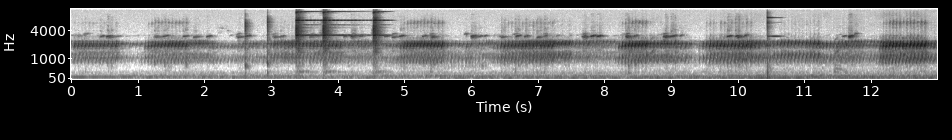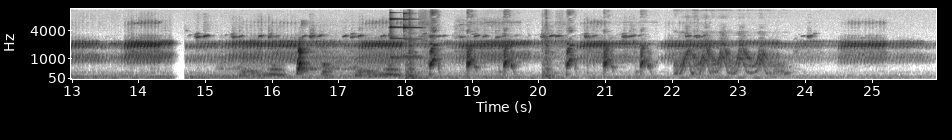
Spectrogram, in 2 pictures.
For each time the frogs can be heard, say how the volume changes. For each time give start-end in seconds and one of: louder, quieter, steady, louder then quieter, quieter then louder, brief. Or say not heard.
0.0-25.9 louder then quieter.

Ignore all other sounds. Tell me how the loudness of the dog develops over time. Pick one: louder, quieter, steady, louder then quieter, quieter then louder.
quieter.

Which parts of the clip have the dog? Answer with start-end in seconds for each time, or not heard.
15.5-23.8.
